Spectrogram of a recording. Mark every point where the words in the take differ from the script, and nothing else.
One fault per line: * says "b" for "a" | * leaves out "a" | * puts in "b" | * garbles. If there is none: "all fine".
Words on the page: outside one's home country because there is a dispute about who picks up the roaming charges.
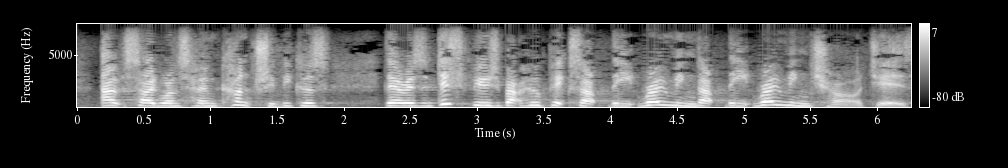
* puts in "up the roaming"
